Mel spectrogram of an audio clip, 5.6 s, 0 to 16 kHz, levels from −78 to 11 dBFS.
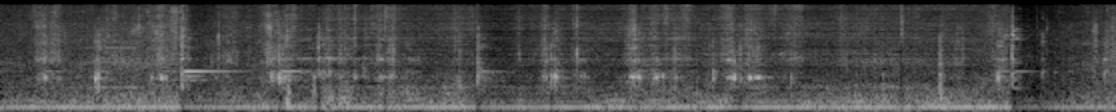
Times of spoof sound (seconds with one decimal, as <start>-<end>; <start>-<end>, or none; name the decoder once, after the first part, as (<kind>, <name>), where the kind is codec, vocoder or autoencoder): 1.5-4.9 (codec, SNAC)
